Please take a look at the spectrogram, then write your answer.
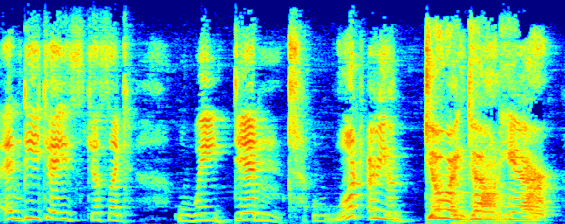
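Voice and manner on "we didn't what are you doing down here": slow, drawn-out demonic voice. Retelling what DJ said on the show, in DJ's demon voice. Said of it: "that's me in DJ's demon voice".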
